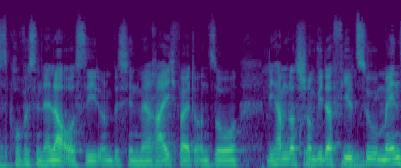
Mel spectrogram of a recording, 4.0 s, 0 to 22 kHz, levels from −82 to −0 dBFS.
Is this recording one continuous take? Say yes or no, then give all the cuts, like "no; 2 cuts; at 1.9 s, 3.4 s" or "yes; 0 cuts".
no; 1 cut; at 2.7 s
